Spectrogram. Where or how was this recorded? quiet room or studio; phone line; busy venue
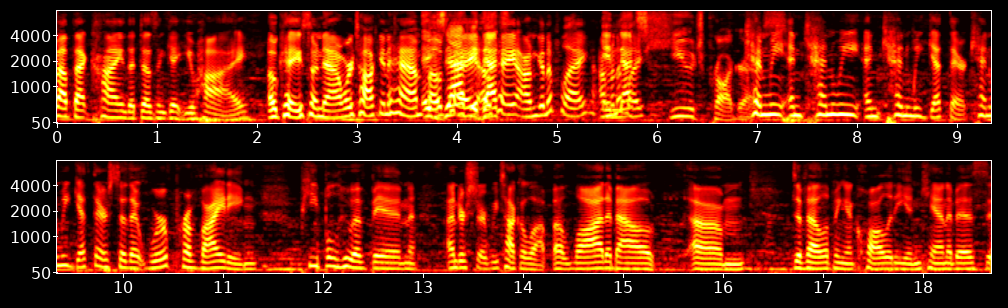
busy venue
